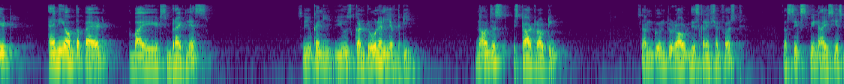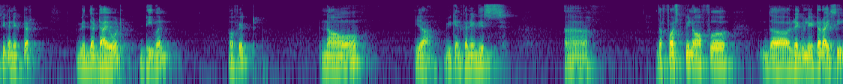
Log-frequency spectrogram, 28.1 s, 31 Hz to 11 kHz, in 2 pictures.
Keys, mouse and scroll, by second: 3.9 scroll up 1, 9.4 click, 16.0 click, 19.1-20.9 scroll down 1, 23.5 click, 26.5 click.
